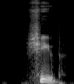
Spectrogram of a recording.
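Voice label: "sheep", English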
